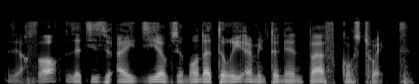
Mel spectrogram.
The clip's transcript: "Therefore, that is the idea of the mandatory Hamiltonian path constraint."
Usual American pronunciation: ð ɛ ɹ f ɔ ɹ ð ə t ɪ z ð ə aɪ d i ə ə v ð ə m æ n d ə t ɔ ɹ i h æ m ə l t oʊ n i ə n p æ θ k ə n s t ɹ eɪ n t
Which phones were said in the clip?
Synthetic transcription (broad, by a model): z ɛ ɹ f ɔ ɹ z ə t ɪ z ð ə aɪ d i ə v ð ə m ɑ d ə t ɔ ɹ i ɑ m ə l t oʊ n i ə n p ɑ f k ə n s t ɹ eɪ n t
